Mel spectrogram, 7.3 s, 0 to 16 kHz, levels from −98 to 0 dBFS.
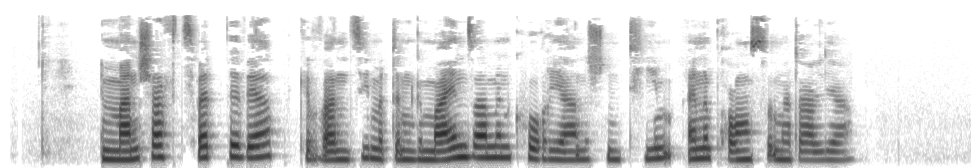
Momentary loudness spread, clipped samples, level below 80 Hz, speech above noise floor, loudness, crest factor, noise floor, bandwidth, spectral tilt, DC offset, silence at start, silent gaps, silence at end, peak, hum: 12 LU; under 0.1%; -80 dBFS; 52 dB; -27 LUFS; 20 dB; -78 dBFS; 11.5 kHz; -5 dB/octave; under 0.1%; 0.75 s; none; 0.9 s; -8 dBFS; none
